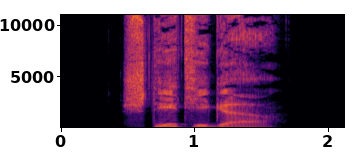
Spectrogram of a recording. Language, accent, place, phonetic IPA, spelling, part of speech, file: German, Germany, Berlin, [ˈʃteːtɪɡɐ], stetiger, adjective, De-stetiger.ogg
- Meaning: inflection of stetig: 1. strong/mixed nominative masculine singular 2. strong genitive/dative feminine singular 3. strong genitive plural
